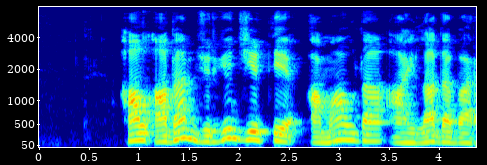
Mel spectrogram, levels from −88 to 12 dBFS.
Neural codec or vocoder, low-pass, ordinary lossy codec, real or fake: none; 7.2 kHz; none; real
